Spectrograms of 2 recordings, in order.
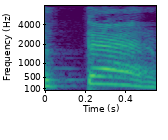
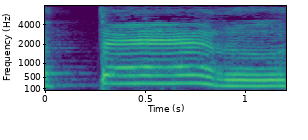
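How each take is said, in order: First: Said in the usual way. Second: तैर drawn out slowly as तै-र; syllable-by-syllable. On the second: Shown as a demonstration. Teacher giving the child an example, syllable by syllable. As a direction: sound out तैर in two long parts. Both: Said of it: "बोलते हैं ना बेटा".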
